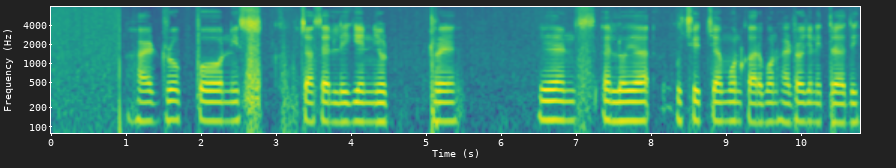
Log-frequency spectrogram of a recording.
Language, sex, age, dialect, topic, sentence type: Bengali, male, 18-24, Western, agriculture, statement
